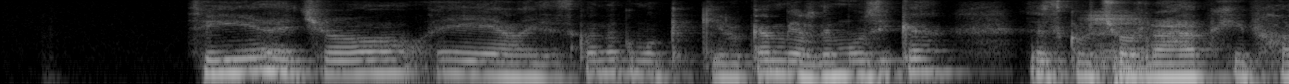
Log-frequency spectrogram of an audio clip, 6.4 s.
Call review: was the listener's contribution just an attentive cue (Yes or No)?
Yes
